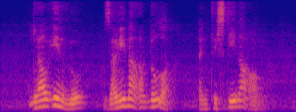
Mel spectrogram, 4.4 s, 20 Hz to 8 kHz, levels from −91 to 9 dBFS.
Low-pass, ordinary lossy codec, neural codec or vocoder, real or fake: none; none; codec, 16 kHz, 0.5 kbps, FunCodec, trained on LibriTTS, 25 frames a second; fake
